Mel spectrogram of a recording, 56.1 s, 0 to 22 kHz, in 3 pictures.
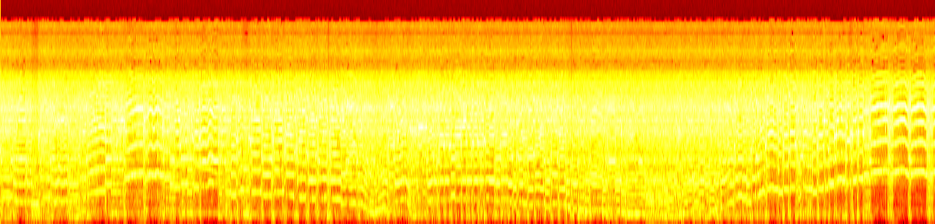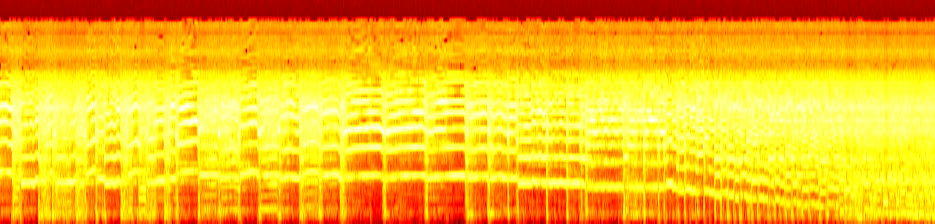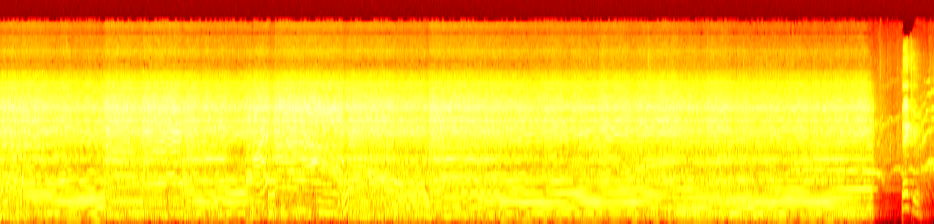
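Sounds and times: electric guitar solo: 0.0 - 56.0.

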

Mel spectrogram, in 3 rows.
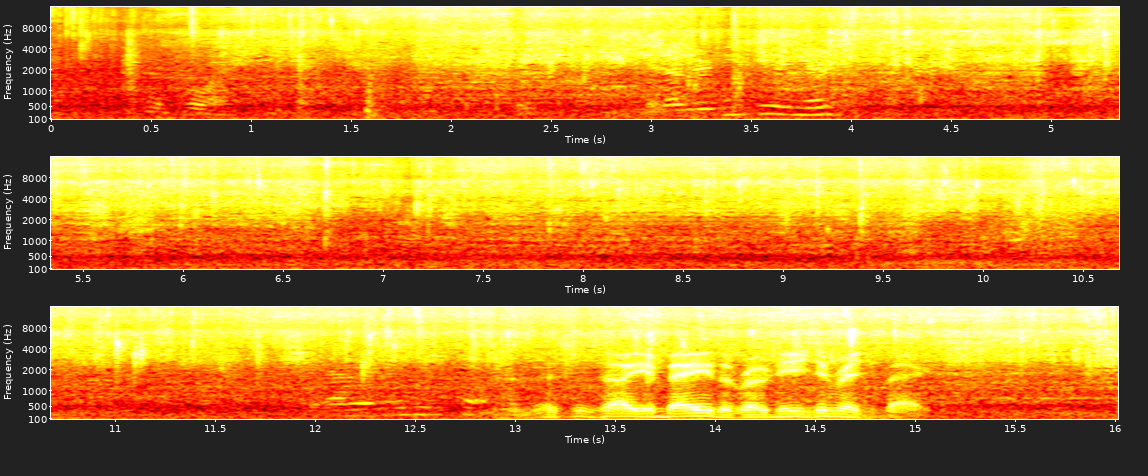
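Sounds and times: hose water spraying: 0.0 - 16.0.

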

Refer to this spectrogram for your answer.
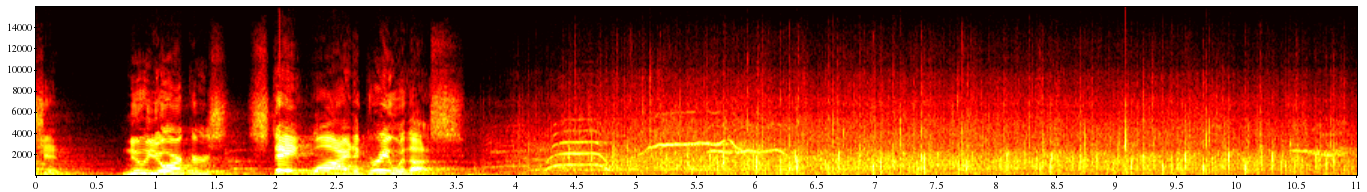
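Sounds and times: audience applause: 3.8 - 11.0.

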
